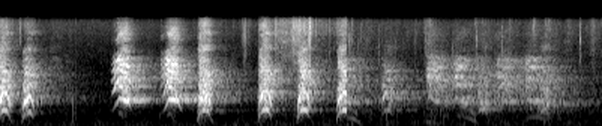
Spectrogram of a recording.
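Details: Jagdterrier working wild boar in an enclosure during training, a run of loud, clipped barks in quick succession that gives way to rougher, noisier barking toward the end.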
